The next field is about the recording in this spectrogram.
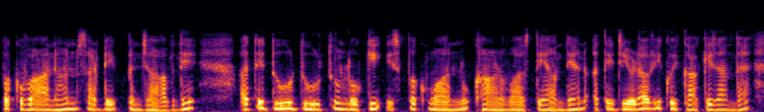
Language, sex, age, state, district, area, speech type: Punjabi, female, 30-45, Punjab, Mohali, urban, spontaneous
